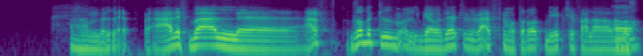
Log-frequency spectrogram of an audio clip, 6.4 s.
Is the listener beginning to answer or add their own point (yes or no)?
no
